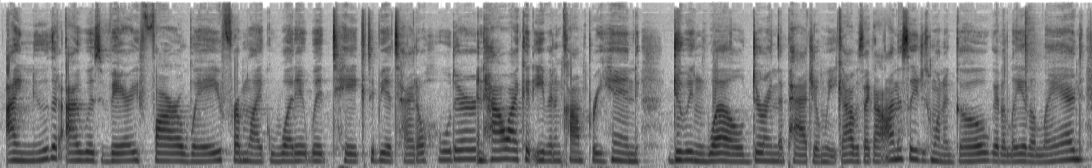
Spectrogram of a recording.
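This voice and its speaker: A young woman hosts her own podcast, telling a personal story in a casual solo format. She sounds chatty and reflective, says "like" a lot, and has a fairly low, darkish voice.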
